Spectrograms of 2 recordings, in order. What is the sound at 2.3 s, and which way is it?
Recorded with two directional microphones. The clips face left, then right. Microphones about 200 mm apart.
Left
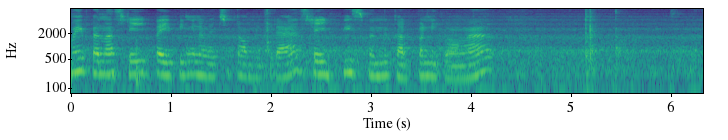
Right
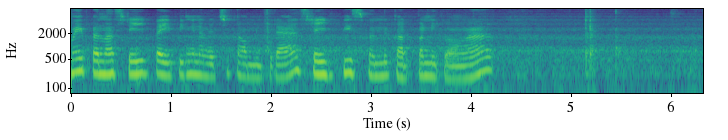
Speech, 50° right (ahead or behind).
